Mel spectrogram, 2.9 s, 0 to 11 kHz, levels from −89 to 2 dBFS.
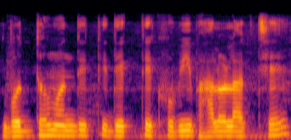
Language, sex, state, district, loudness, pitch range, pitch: Bengali, male, West Bengal, Darjeeling, -16 LUFS, 115-125 Hz, 115 Hz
